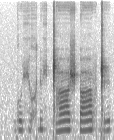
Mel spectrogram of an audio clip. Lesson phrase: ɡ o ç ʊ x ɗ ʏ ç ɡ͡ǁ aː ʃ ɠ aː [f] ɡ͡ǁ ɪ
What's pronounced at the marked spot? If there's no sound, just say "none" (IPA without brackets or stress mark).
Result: f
